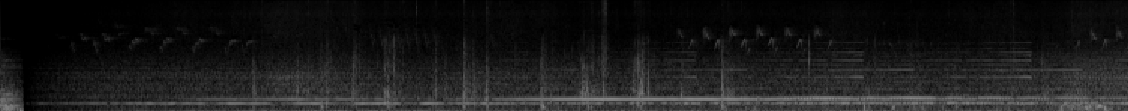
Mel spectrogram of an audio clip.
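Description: A low soundtrack drone of two held notes sets in about a second after the previous music cuts off, and carries on steadily. Over it a small bird chirps in quick runs of short falling notes, twice, and there are light scattered steps on a dirt track.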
